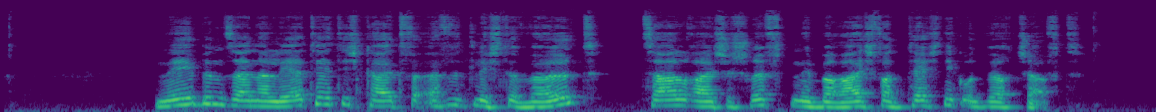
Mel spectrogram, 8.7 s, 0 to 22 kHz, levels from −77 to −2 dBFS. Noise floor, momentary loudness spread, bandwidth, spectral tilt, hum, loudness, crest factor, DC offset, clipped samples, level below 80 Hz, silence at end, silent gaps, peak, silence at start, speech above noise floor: -63 dBFS; 9 LU; 16.5 kHz; -5 dB/octave; none; -27 LUFS; 18 dB; under 0.1%; under 0.1%; -60 dBFS; 0.6 s; none; -10 dBFS; 1.15 s; 36 dB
